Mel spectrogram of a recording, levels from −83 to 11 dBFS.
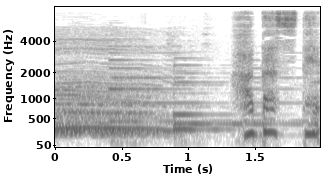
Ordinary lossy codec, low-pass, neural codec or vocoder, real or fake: none; 7.2 kHz; none; real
